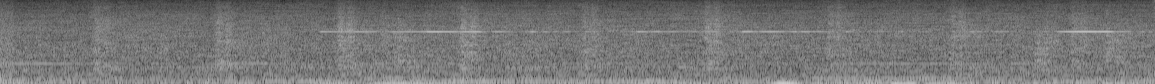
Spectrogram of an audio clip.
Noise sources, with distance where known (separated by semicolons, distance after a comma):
unidentified impact machinery; reverse beeper, near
